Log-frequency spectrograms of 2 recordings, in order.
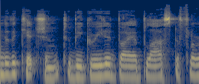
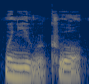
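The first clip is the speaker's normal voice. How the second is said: mocking laugh; 7 dB quieter than usual. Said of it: "She laughed".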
